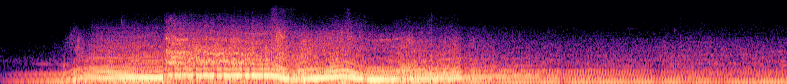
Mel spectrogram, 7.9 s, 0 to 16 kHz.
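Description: Rally car in the WRC 7 video game on a wet, rainy stage, its engine revving up and down loudly with rising and falling pitch, tire noise under it, then settling to a steadier drone; no talk.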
